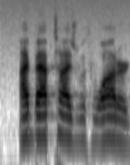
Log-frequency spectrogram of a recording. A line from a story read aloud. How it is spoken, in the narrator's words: John answered them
